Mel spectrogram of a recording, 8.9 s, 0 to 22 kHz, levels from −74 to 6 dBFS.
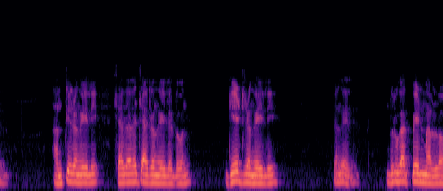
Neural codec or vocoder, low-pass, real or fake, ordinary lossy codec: none; 7.2 kHz; real; Opus, 64 kbps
